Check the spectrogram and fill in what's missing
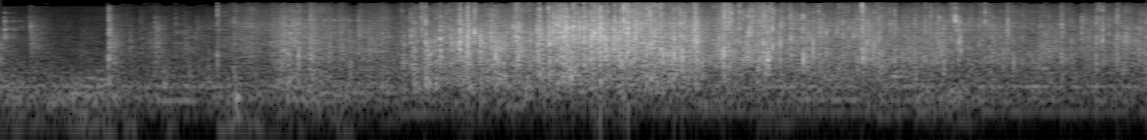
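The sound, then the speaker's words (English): Many sheets of paper being crumpled at once by students in a class, each crumpling a written response into a paper ball: a dense rustling crinkle that swells and stays busy for several seconds, with no voices. “when the timer dings, I want you to take your response, make sure your name is on the top of it, and then crumble it up into a paper ball that's gonna sit on your desk.”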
